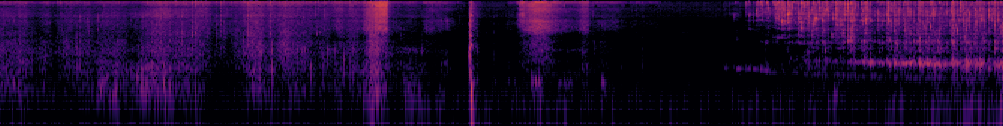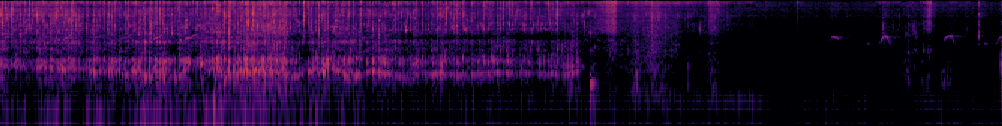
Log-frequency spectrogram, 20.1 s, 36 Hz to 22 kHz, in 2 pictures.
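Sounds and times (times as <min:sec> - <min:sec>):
water pouring into container: 0:07.4 - 0:16.1.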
